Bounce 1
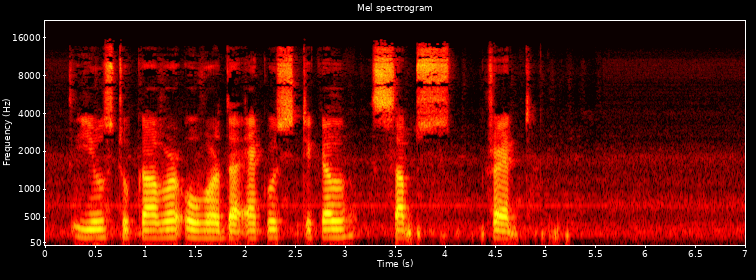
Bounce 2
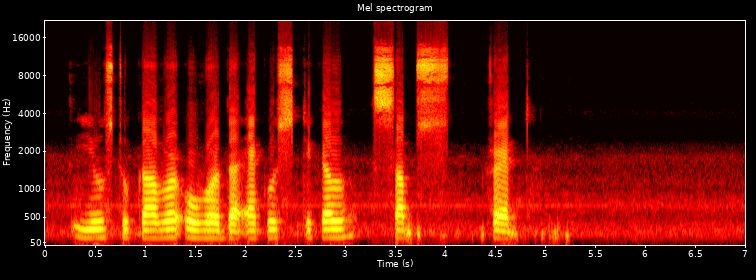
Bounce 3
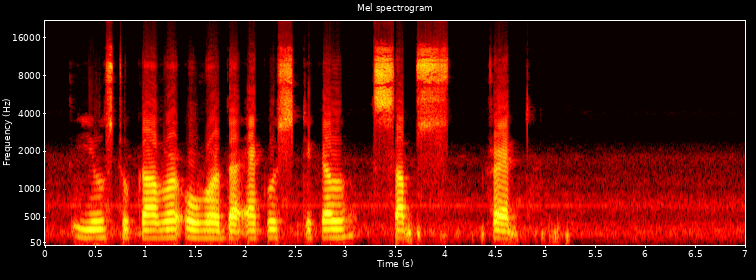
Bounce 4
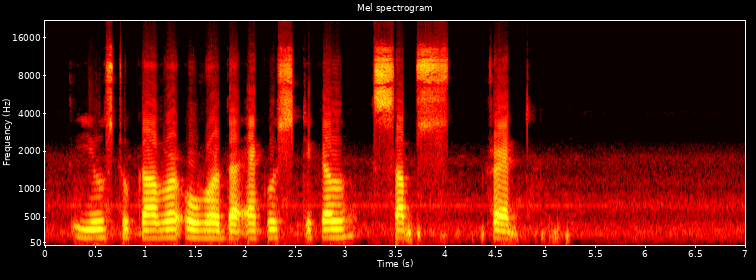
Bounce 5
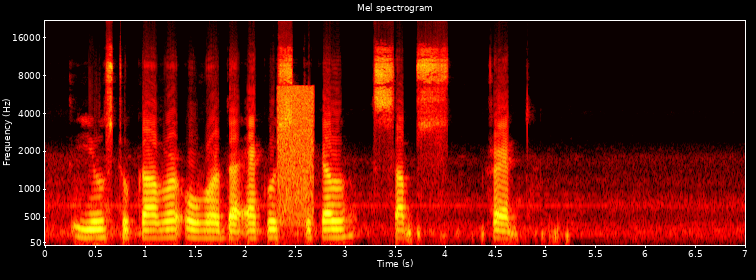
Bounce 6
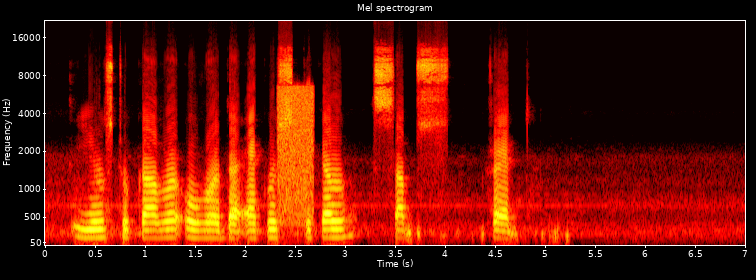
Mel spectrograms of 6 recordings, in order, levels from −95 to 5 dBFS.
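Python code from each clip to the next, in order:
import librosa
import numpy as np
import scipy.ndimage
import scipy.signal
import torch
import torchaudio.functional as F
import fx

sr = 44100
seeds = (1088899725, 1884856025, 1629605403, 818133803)

y1 = fx.wiener(x, sr, points=15)
y1 = y1 * 10.0 ** (5.5 / 20.0)
y2 = fx.peak_eq(y1, sr, hz=82.0, db=7.5, octaves=0.89)
y2 = y2 * 10.0 ** (-1.5 / 20.0)
y3 = y2
y4 = fx.rider(y3, sr, range_db=4, speed_s=0.5)
y4 = fx.spec_paint(y4, sr, seeds[0], shape='noise', start_s=2.32, length_s=0.37, low_hz=360.0, high_hz=6600.0, level_db=-23.0)
y4 = y4 * 10.0 ** (-1.5 / 20.0)
y5 = fx.doppler_dist(y4, sr, depth_ms=0.2)
y5 = y5 * 10.0 ** (1.0 / 20.0)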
